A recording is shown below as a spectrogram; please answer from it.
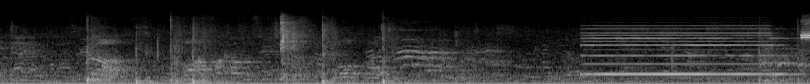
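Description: A few basketball bounces and thuds on the gym floor, then an electronic buzzer in the hall sounds one steady tone for about two seconds near the end, over voices in the gym.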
